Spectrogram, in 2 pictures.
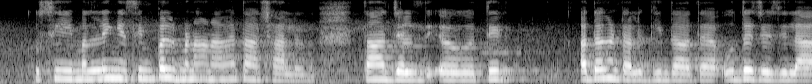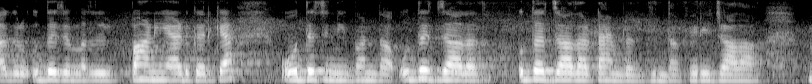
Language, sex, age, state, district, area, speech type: Dogri, female, 18-30, Jammu and Kashmir, Kathua, rural, spontaneous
